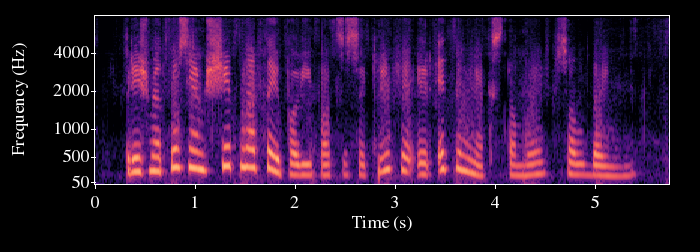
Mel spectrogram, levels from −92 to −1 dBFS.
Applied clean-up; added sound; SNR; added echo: neural separator model SepFormer DNS4.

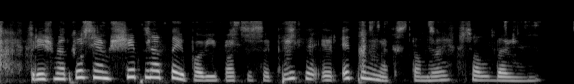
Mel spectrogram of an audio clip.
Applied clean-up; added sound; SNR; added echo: neural mask model Resemble Enhance denoiser.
